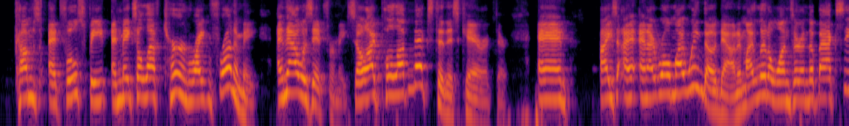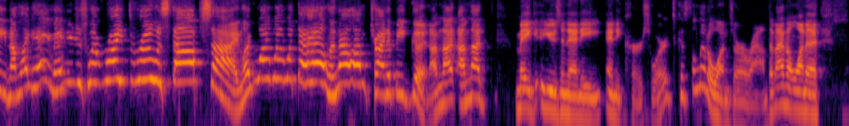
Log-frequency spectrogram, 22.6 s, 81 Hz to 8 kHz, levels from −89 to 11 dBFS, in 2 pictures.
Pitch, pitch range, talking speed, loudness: 235 Hz, 205-335 Hz, 245 wpm, -20 LUFS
